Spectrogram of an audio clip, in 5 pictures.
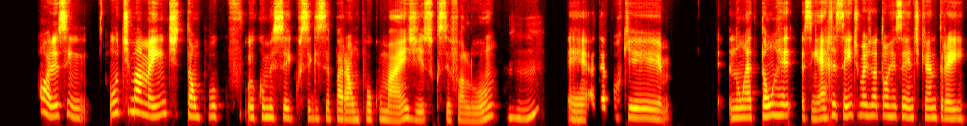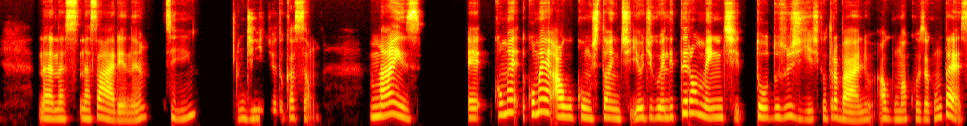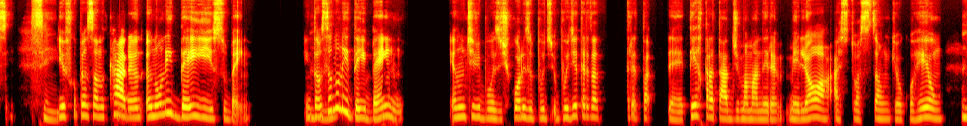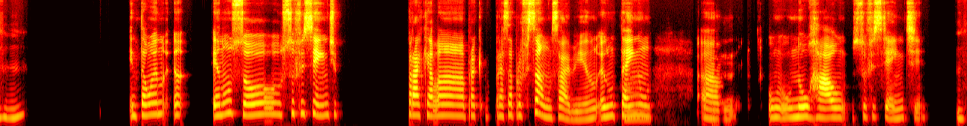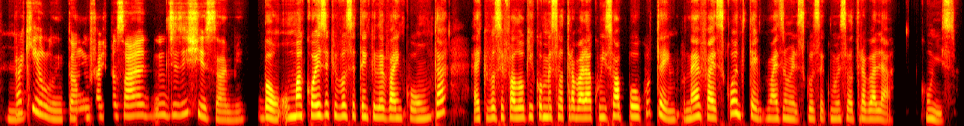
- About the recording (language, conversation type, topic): Portuguese, advice, Como posso parar de me criticar tanto quando me sinto rejeitado ou inadequado?
- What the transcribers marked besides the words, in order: tapping; in English: "know-how"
